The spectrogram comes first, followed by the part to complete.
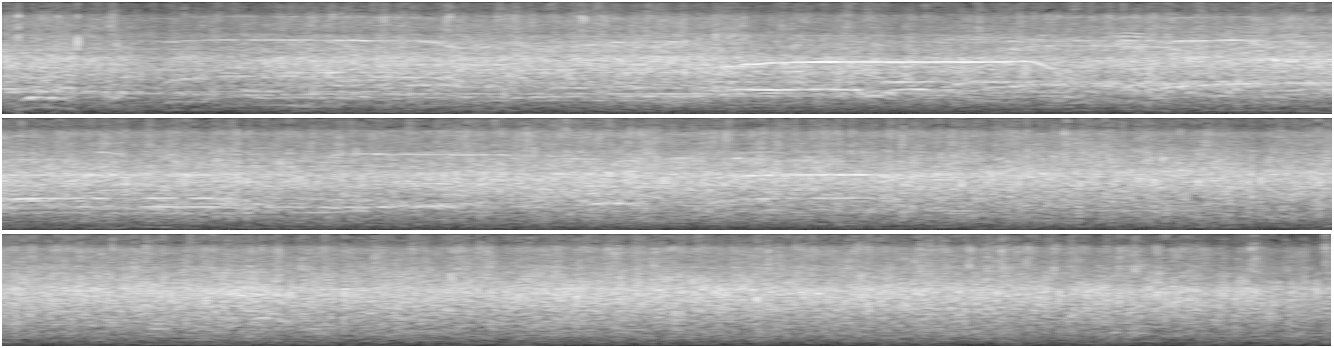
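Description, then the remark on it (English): A large audience at a Drug Policy Alliance conference claps steadily for about twenty seconds, a loud, dense wash of hand claps with scattered whistles rising briefly over the sustained applause. “So will you please give a big round of support of applause.”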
